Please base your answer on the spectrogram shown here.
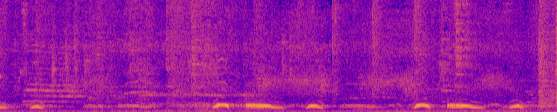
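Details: Dove calling at a bird trap: a repeating phrase of a short arched coo followed by a longer drawn, wavering coo that drops at the end, cycled three times in seven seconds, with faint high chirps behind.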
